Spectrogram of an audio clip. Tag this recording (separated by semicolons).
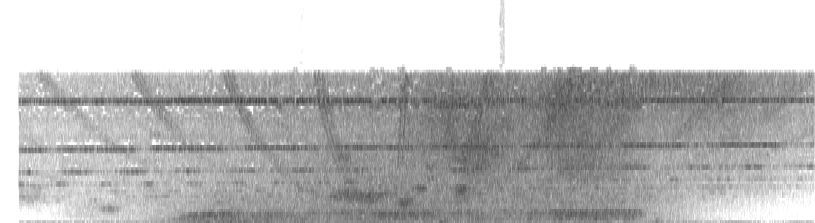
image; spectrogram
